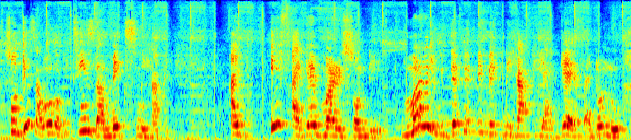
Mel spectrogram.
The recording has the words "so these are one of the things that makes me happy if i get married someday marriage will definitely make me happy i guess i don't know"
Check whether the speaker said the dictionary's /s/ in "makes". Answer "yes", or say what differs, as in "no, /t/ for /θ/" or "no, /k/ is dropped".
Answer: yes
